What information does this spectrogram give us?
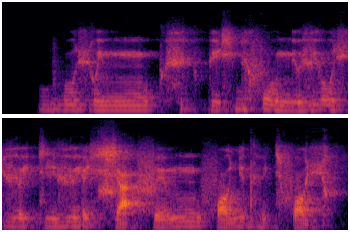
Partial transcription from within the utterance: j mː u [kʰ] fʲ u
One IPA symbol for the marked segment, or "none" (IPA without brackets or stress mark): k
